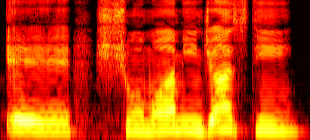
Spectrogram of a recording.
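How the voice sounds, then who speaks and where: A man voicing a newly arrived chatty young ant in a children's storybook reading, raising his voice high and lively. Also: gravelly, dry recording, soft background music. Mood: surprised.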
